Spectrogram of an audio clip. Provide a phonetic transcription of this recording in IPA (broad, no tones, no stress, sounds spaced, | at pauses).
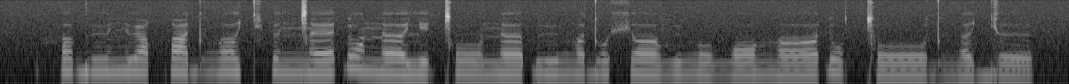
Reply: h ʌ ɡ ʉː n ʉː qʷ ɘ dʱ ʌː cʰ ɘ ŋ͡ǀ ɛ ɗ ɔ n ɜ lʲ ɛ ǀ oː n ɜ ɓ ʉː ɦ ʌ d o ʃ ʌː v ʉ ɦ o v ɔ ɦ ʌː ɗ o ǀ oː dʱ ɜ ɟ ɘ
